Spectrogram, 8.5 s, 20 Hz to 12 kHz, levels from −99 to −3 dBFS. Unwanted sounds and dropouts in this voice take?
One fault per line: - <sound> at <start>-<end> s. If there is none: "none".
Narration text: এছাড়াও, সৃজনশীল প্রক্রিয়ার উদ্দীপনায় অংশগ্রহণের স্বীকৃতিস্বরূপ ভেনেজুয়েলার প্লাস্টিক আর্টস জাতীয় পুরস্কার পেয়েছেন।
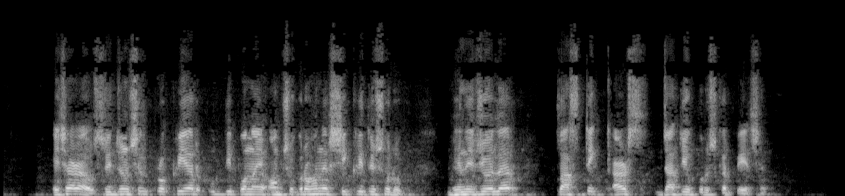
none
